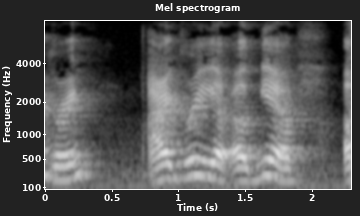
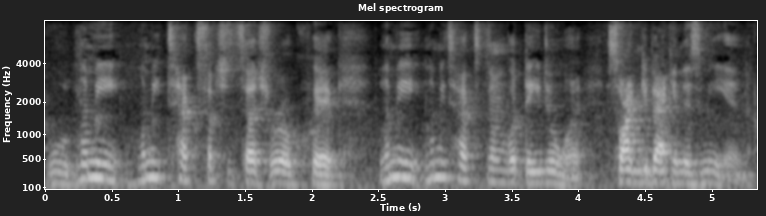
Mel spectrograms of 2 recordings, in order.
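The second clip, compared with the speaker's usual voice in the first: quiet, fast mock of a busy texter; mock muttered aside; 6 semitones lower, 8 dB quieter than usual. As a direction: mutter it under your breath, hurried. Mocking distracted texter at meeting.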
